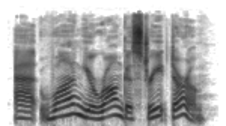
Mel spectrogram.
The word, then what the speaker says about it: Durham: of course I should know that but it's just one of those names that sounds quite different from the way you spell it it is confusing I've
